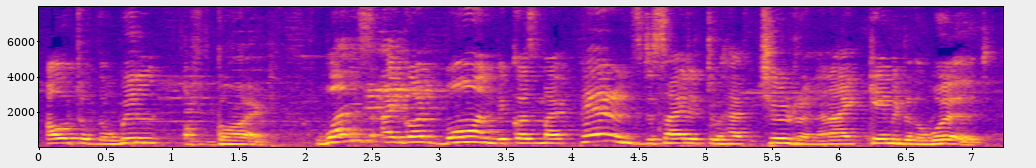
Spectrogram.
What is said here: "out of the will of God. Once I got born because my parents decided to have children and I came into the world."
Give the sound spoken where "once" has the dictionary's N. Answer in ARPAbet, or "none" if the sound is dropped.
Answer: N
